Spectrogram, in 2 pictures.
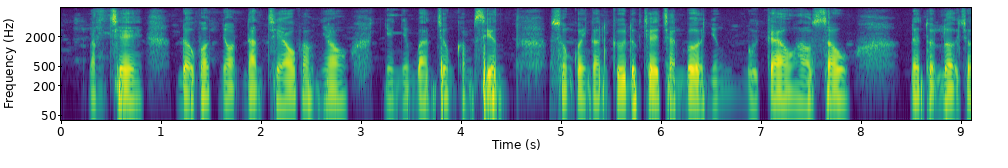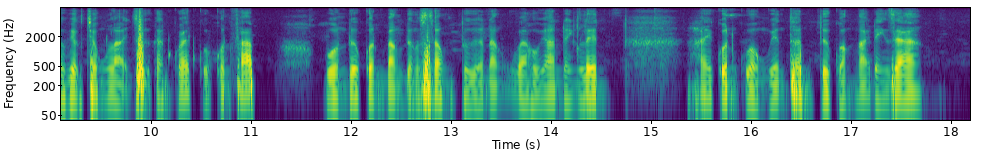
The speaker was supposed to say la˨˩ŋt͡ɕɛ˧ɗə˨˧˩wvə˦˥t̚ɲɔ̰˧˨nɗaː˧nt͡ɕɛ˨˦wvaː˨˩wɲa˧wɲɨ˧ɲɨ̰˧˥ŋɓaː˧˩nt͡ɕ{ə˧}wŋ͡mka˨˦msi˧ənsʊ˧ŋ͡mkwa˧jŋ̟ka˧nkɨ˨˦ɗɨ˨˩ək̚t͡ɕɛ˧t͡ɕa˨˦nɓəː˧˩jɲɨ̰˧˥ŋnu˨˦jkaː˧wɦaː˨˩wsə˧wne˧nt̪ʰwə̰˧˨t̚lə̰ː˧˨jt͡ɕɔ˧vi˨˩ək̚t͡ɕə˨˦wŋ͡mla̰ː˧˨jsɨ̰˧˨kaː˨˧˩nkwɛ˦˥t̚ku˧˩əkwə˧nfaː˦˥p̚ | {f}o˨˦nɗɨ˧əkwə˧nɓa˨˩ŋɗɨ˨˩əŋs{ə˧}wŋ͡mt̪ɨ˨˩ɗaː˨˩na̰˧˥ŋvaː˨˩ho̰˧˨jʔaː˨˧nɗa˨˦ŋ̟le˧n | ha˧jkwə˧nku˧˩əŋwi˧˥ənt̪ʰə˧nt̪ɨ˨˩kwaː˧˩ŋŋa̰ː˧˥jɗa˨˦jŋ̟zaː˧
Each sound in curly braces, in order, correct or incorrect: correct, incorrect: v, correct

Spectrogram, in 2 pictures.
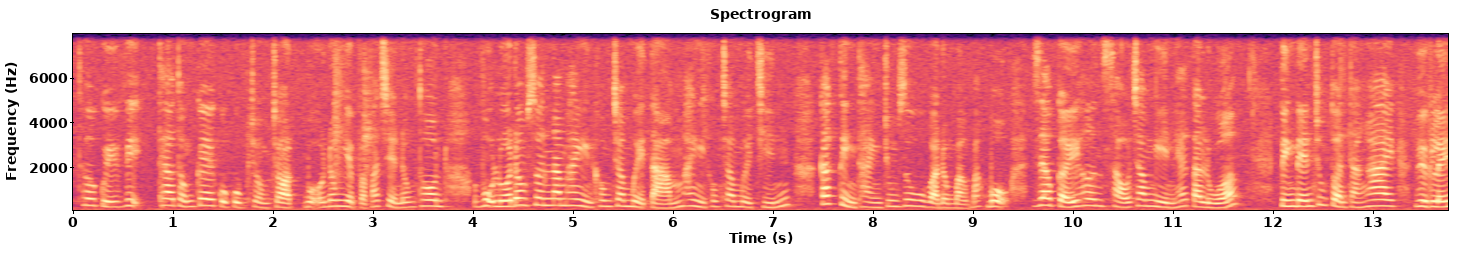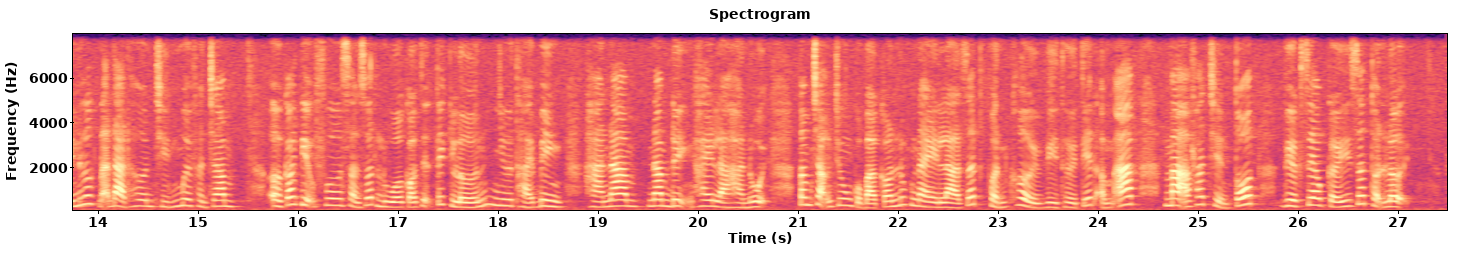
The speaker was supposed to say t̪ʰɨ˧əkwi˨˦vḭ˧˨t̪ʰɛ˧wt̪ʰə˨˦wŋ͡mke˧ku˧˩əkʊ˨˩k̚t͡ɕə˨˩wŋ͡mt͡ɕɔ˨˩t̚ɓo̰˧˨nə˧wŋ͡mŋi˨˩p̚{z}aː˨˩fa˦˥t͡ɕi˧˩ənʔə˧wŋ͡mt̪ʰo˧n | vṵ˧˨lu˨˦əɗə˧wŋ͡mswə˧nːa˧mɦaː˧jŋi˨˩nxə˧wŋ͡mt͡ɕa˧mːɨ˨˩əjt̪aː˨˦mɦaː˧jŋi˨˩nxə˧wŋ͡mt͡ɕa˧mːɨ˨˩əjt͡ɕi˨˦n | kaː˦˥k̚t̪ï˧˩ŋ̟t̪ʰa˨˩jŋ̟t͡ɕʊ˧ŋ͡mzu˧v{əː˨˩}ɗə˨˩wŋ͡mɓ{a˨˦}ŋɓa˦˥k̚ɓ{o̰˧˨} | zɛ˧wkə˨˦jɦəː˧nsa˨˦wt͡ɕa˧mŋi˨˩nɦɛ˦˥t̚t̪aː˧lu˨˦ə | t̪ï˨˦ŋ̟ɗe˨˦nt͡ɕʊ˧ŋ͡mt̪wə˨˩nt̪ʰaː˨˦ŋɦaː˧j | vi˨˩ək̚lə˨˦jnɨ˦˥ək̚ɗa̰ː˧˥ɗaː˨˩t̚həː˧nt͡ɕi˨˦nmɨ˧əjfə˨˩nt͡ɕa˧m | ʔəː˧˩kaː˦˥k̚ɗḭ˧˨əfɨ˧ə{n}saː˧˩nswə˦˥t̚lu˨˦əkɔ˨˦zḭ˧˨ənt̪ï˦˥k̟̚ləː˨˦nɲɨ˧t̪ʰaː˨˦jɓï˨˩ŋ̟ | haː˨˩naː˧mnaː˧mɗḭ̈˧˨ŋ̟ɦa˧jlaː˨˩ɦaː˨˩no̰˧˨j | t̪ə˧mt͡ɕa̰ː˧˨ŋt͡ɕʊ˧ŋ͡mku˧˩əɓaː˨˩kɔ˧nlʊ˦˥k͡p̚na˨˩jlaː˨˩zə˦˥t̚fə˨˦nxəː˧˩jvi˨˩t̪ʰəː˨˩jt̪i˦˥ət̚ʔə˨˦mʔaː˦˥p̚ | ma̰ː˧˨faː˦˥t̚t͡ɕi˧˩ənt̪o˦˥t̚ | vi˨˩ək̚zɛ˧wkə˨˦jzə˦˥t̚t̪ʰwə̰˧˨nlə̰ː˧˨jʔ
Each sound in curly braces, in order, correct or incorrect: incorrect: v, incorrect: aː˨˩, incorrect: a˧˩, correct, incorrect: ŋ

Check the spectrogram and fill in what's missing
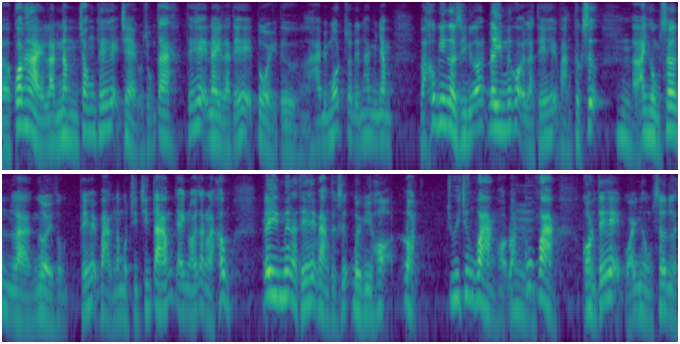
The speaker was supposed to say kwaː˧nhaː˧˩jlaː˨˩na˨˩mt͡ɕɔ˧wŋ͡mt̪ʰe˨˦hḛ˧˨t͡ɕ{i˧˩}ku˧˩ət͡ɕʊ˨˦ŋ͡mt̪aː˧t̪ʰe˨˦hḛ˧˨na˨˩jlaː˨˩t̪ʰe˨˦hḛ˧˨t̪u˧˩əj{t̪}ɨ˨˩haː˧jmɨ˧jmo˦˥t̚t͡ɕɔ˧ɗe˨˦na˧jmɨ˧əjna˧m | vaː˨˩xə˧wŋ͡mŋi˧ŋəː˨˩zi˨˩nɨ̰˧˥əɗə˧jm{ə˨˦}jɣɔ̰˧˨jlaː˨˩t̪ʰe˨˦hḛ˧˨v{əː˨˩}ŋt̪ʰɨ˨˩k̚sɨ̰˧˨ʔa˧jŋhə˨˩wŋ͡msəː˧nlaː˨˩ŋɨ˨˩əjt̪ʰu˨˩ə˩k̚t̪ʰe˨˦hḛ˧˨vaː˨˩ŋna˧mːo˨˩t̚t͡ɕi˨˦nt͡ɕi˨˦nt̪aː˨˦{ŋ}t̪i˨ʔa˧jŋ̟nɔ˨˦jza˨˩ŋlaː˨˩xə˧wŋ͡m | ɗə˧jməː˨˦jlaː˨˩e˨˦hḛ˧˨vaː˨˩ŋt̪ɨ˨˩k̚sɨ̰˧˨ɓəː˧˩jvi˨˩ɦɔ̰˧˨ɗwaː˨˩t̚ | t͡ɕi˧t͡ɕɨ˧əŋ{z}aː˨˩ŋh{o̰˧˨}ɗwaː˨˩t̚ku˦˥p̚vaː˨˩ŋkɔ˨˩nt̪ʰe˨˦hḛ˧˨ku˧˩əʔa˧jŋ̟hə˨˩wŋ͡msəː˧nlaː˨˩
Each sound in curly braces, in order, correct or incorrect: incorrect: ɛ˧˩, correct, incorrect: əː˨˦, incorrect: aː˨˩, incorrect: m, incorrect: v, incorrect: ɔ̰˧˨

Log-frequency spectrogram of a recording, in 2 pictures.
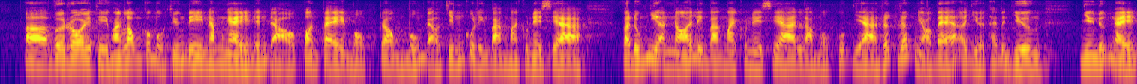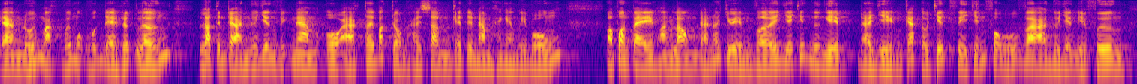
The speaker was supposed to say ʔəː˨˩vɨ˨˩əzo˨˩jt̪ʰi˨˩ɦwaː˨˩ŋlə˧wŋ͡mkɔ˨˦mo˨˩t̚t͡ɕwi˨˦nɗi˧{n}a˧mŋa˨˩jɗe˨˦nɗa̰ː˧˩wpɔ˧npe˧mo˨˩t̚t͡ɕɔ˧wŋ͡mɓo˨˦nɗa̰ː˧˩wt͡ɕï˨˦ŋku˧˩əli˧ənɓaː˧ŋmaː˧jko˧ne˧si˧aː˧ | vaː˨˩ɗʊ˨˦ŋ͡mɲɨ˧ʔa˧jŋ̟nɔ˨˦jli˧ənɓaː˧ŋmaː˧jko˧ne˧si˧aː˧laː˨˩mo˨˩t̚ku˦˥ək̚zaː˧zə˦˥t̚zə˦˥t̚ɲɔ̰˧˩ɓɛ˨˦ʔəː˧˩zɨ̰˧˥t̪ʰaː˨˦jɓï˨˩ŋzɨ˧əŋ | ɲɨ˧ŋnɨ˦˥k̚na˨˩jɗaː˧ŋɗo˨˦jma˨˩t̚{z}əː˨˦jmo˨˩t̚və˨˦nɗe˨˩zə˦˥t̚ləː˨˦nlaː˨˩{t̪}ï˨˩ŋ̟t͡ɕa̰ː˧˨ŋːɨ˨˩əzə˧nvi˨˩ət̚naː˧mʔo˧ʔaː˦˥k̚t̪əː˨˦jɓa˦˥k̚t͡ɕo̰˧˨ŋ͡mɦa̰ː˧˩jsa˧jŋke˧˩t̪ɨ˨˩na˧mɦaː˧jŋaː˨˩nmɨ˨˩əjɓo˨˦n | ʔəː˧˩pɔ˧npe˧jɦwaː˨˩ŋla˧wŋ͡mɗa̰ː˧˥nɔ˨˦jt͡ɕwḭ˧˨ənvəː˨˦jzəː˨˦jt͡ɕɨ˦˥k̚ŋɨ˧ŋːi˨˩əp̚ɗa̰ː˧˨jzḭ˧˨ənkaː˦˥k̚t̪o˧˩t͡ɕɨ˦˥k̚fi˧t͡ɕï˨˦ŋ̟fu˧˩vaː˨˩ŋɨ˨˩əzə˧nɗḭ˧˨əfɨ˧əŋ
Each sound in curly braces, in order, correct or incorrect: correct, incorrect: v, correct

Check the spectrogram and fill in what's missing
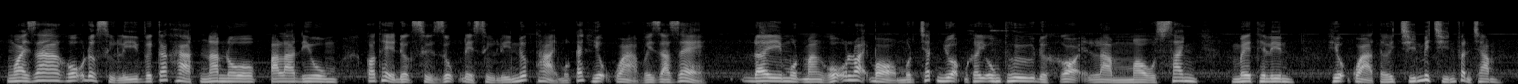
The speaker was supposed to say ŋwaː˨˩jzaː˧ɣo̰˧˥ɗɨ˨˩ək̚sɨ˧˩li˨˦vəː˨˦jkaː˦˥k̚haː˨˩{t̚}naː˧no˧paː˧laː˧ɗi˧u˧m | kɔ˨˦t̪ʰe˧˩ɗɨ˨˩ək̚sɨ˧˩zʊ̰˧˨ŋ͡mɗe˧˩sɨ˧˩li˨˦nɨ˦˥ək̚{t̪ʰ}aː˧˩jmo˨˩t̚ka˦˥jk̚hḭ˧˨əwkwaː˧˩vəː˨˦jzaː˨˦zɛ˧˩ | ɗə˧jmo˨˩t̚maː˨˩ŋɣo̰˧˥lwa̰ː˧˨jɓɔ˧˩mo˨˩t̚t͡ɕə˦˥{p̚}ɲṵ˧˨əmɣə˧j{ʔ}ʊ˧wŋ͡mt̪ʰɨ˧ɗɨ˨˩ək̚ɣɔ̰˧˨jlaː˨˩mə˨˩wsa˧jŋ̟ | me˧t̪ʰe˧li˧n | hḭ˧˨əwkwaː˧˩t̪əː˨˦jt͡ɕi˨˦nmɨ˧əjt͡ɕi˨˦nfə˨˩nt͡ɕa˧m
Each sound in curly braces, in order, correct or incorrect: correct, correct, incorrect: t̚, correct

